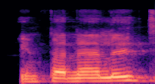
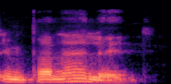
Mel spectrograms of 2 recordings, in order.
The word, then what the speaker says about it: impaneled: Impaneled is pronounced impaneled, not impaneled. So the final syllable needs to be pronounced.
